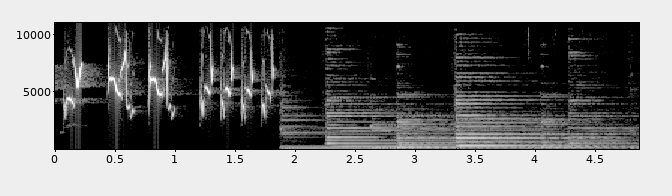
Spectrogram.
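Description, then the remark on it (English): An indigo bunting, a small bright blue songbird, sings a quick series of bright, high-pitched paired notes for about two seconds before steady instrumental music takes over. “Indigo buntings are cheery little bright blue birds with a wonderful sing song voice”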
